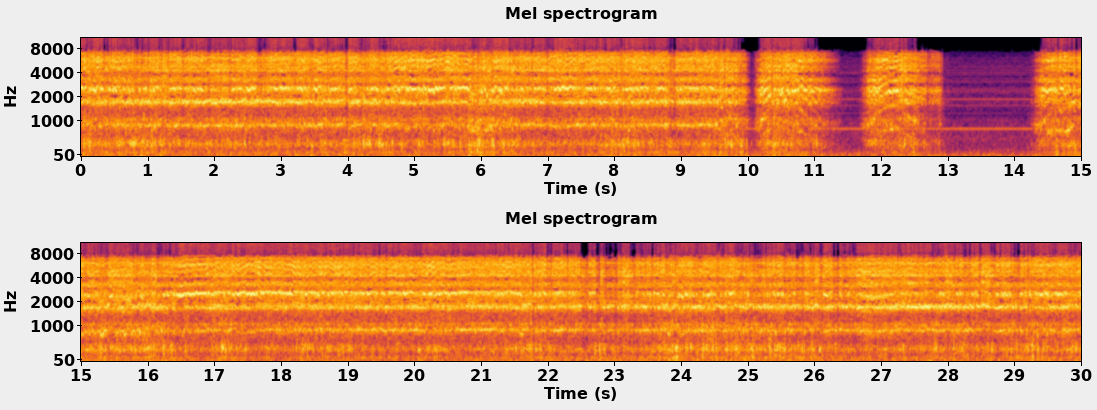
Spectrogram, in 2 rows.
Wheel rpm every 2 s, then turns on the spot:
230, 230, 220, 230, 190, 70, 20, 180, 220, 230, 230, 230, 230, 230, 230.
12-14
